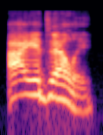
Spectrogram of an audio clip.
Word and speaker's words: Ayodele: or how would you like to be addressed aad Deli I oh so no wonder I don't remember that name can you spell that a y o d l e a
